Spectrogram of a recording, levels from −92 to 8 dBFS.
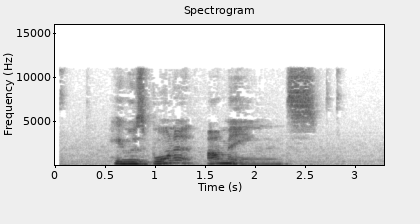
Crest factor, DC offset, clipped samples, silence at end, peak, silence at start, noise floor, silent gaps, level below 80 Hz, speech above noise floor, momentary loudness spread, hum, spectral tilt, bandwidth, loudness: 16 dB; under 0.1%; under 0.1%; 0.7 s; -2 dBFS; 0.6 s; -52 dBFS; none; -56 dBFS; 37 dB; 15 LU; none; -5 dB/octave; 11.5 kHz; -16 LUFS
